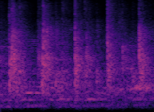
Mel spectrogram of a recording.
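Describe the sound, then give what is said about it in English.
A crowd of football fans in a bar claps in unison at the final whistle of a Ukraine–Wales match, applauding their team: five sharp, evenly spaced claps over a steady murmur of crowd noise, loud. “When the final whistle blows, the fans applaud their team.”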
